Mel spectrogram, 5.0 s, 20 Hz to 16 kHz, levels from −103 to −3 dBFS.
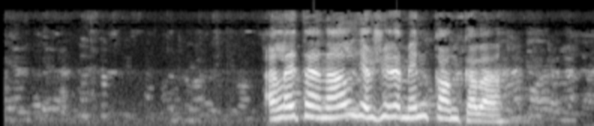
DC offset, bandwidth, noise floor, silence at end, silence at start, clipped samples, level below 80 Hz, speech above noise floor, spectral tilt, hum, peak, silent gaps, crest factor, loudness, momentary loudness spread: under 0.1%; 11.5 kHz; -52 dBFS; 0.2 s; 2.25 s; under 0.1%; -62 dBFS; 40 dB; -3 dB/octave; none; 0 dBFS; none; 16 dB; -12 LUFS; 8 LU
